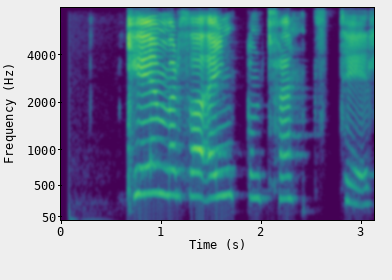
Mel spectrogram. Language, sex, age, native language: Icelandic, female, 6, Icelandic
